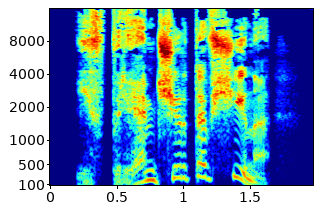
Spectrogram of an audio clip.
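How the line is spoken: Muttering. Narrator (Russian): пробормотал Захар

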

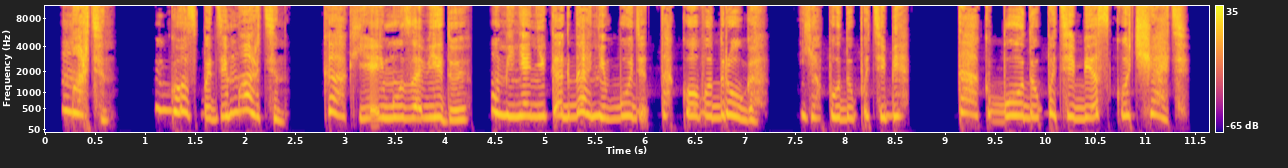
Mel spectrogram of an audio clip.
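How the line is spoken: Sobbing. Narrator (Russian): всхлипывала она

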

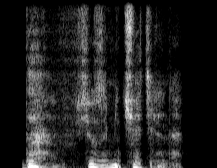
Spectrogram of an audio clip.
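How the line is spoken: Hoarse pained mutter. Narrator (Russian): хрипло пробормотал Гарри и сглотнул, превозмогая боль

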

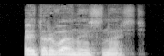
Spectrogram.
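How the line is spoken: Lifeless voice. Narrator (Russian): безжизненным голосом проговорил он

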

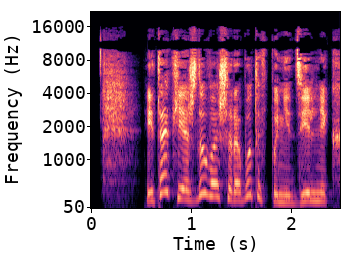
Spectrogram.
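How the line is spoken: Joyful announcement. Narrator (Russian): радостно объявил

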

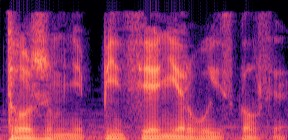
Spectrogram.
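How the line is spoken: Quiet retort. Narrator (Russian): Тихо отыгрался за все подначки Айболит

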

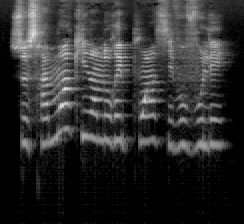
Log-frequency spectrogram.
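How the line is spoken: Man exclaiming. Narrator (French): s'écria-t-il

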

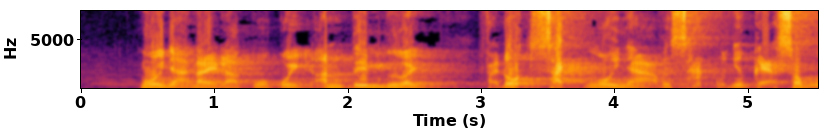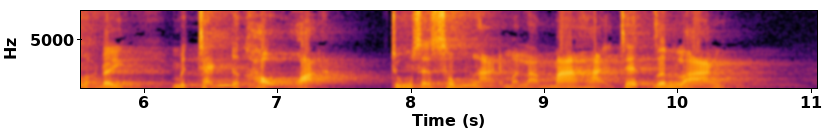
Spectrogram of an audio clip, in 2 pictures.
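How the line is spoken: Loud shout. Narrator (Vietnamese): Gã thầy mo đứng trước mặt của dân bản, giơ hai tay lên trời hét lớn

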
